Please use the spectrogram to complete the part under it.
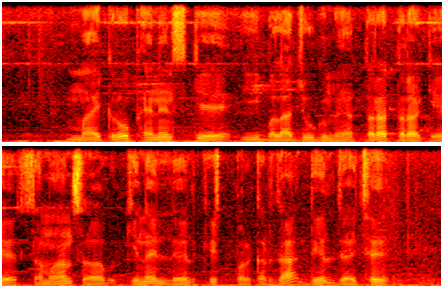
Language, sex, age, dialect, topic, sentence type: Maithili, male, 18-24, Bajjika, banking, statement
